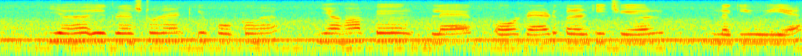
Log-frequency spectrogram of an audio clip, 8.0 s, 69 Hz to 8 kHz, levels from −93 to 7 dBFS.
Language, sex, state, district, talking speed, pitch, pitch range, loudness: Hindi, female, Rajasthan, Bikaner, 120 wpm, 240 Hz, 225-245 Hz, -14 LUFS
